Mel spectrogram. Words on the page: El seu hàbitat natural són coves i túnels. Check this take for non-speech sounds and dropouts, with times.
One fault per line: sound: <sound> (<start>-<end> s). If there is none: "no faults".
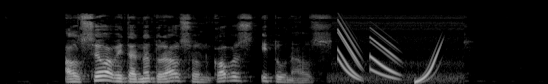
sound: chirp (3.4-4.5 s)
